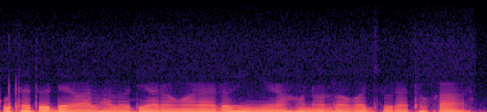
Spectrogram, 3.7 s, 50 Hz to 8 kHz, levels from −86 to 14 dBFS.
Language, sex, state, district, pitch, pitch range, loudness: Assamese, male, Assam, Kamrup Metropolitan, 120 Hz, 115-120 Hz, -15 LUFS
